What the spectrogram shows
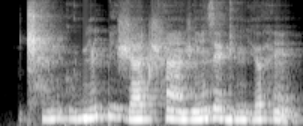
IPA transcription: ʈ͡ʂʰæ̤mkṳbʲũk͡pi̤ ʒæt͡ʃʰæ̃ ʒĩze ɡi̤mʲe̤ə̯hẽ

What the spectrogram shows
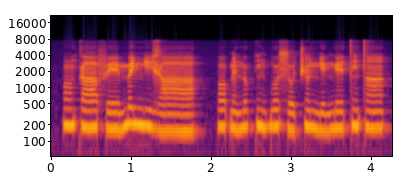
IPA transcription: ɔ̃˦kaː˧feː˨ mɛ˦ ɲi˦˨ɣaː˨ | ɔ˧ɓɛ̃˨no˧kĩ˧ ɡ͡bo˦so˨t͡ʃɔ̃˦ ɲe˨ ŋeː˧tĩ˦tã˦

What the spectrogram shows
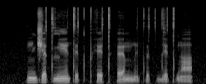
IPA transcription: nd͡ʒɛt lʲẽtet pʰet ʔɛmbẽtɾɯt detɡã

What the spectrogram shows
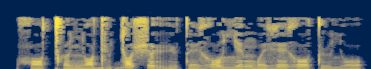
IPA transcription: xɔ˩˧ǀʰə˩˧ɲɔ˩˧ dʲu˩˧ɟɔ˥ʃə˥ rʲʉ˩˧te˩˧ ɣo˥ ʎe˥ ŋʷe˩˧ɣe˥ɣo˥ tʉ˩˧ʎo˩˧

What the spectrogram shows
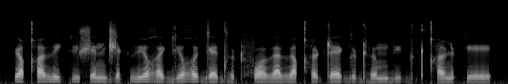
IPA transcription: øqʰœðiky ʃɛnd͡ʒakðyʁe ɡyʁy ɡɛdʱoʈ fɔða ðəqʰy ʈɛɡø ɖʱə mbyɡøʈ qʰəɳə ke

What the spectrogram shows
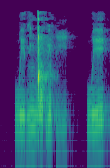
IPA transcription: we dĩ ŋ͡ǃɐɓẽpi | we

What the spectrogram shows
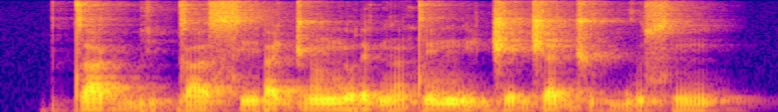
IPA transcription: ta˧ɡ͡bi˨ɡa˨ si˨˦ ɾa˦d͡ʒɔ̃˦ no˦ɾɛ˦˨ɡã˧ te˧ni˨d͡ʒɛ˨˦d͡ʒa˦˨ d͡ʒu˨˦ɡ͡bu˦˨ sĩ˧

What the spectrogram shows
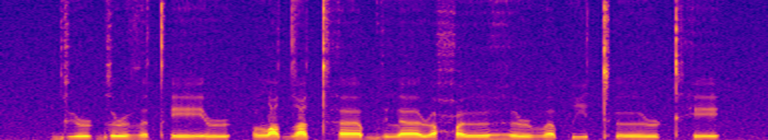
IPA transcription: ɡʉɹ ɡɵɹðɐtʼeːɹ | lˠɨdˤɨ tʰɐːbɨlɐːɹħɵː ɦɵɹβɐpi tʼɵːɹ kʰe

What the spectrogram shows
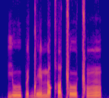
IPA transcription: juːpɘɡ͡ǃe mɘqʰɨǁo ǁõ

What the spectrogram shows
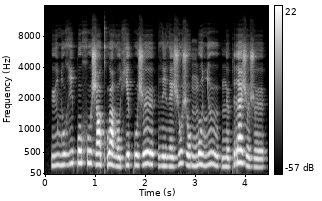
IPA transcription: y˩˧˩ʎu˧˩ɣi˥˩po˥˧ xʷɯ˥˩ʒɑ˥˩kʷʼɑ˥˩ ðo˩çe˧˩kʷe˧˩ʒø˥˧ | ði˩ðe˩ ʒu˥˧ʒo˩˧˩ŋ͡mo˥˩ ʎɯ˥˩ | n̪ø˩præ˥˩ʒø˩ʒø˩

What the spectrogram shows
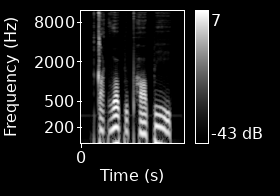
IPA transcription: tˤaɡðˤopɪ pʰɒ pi

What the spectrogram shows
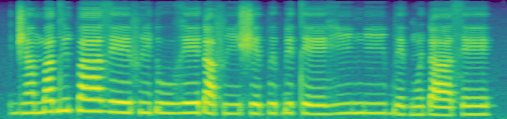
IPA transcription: d͡ʒã˨ ma˦dĩ˦paː˦ zeː˨fĩ˨ ɗuː˨ɣeː˦ɗa˨fiː˨ ʃe˨pɪ˦˨ ɓɪ˦teː˨ ɣiː˦ŋiː˦be˨ɡʷĩ˨ ɗaː˨seː˦

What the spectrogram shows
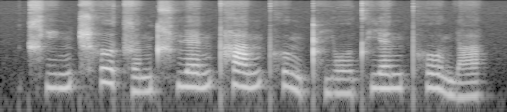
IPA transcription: t͡ɕʰi˧˥ŋʈ͡ʂʰɤ˥˩t͡sə˧˥n t͡ɕʰɥɛ˧˥npʰa˧˥npʰʊ˨˩ŋ pʰjo˧˥ʊ̯t̪ʰjɛ˥n pʰo˥˩ʊ̯n̪jä˩

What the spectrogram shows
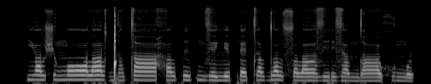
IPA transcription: jɒlˠʃʊŋɔːlˠ ʌlˠ ɡ͡ǃilˠtɑː hɒlˠpiːpnzɪ lʲɜp ɾɛtilˠdʊlˠ sʊlˠʌː ziɾizɛlˠndɑː xʷiŋʷɪ

